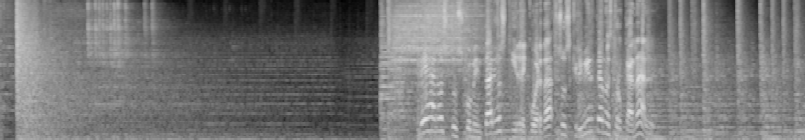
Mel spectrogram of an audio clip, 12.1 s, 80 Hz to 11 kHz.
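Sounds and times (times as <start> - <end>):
dramatic low rumble hit: 0.2 - 8.0.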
